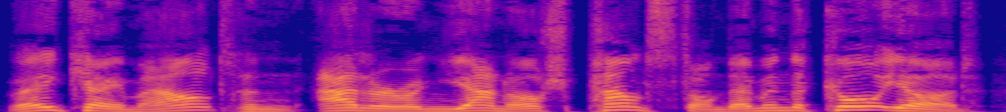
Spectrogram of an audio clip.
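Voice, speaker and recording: A man's voice: a little high, animated, normal speed, fairly bright tone, dry recording, studio quality. An actor voicing a blunt, battle-hardened male rebel commander in a game, giving plain talk and bellowed battle orders. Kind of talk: game voice acting.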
